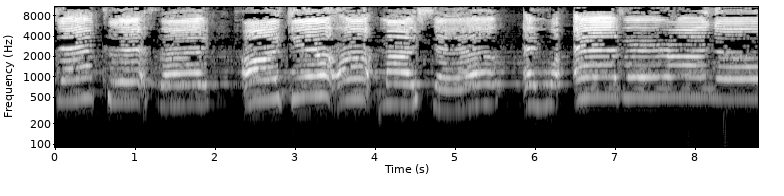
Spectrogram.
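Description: A young girl singing a hymn solo and unaccompanied, in short phrases with brief breaths between them.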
